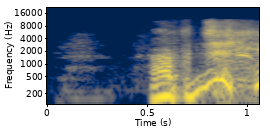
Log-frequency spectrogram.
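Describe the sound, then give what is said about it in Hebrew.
A single loud sneeze bursts out after a brief soft intake of breath, ending in a voiced, wavering tail. “סליחה. אה, לבריאות.”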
